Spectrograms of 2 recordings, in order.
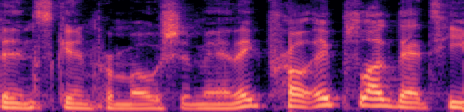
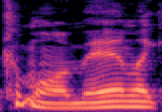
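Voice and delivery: ordinary delivery

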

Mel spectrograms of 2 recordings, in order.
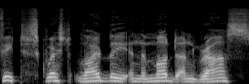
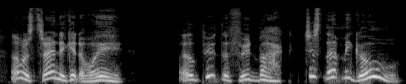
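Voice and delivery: higher-pitched, pleading man; frightened captive; 6 semitones higher than usual. Acted. Caught man begging the hero to release him, pleading. Narrator voices frightened Alton.

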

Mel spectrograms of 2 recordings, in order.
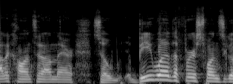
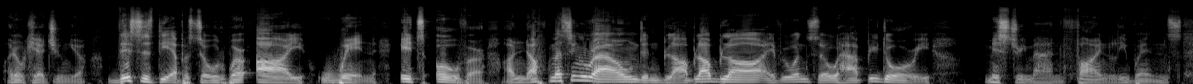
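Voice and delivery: much lower, slow, menacing villain drawl; low sinister villain; 7 semitones lower, slower than usual. Acted. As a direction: purr it out like a creepy mastermind. Villain gloating.

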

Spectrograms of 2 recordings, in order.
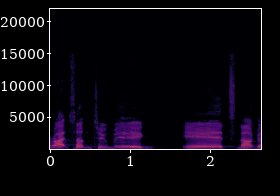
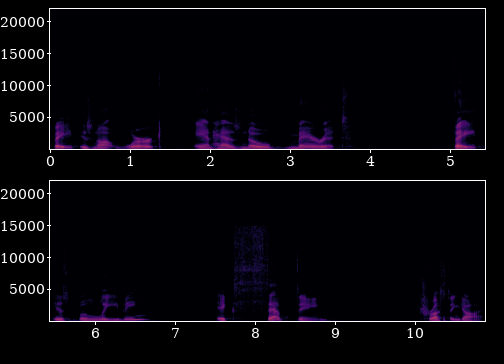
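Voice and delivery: slow emphatic reading; 5 semitones lower, 4 dB quieter, slower than usual. Shown as a demonstration. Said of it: "grab this".

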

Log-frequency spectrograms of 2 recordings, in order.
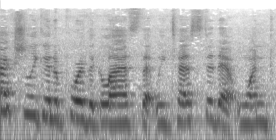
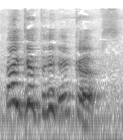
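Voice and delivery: laughing; 7 semitones higher than usual. Real, not acted. Laughs about sudden hiccups.

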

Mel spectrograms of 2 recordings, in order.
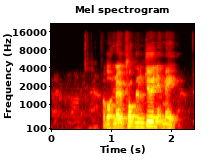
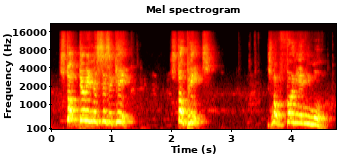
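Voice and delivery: very high, frustrated yell; real high-pitched gamer complaint; exasperated scolding. Real, not acted. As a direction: plead angrily with players to stop. Scolding players over scissor kicks.

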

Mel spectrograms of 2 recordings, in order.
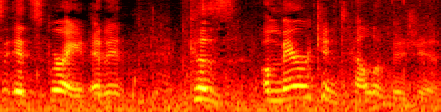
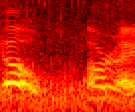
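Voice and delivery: mild granny shrug; 8 semitones higher than usual. Retold or imitated.

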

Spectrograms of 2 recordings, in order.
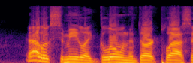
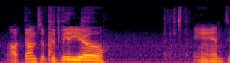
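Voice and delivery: ordinary talk, nothing marked

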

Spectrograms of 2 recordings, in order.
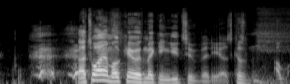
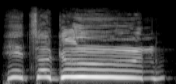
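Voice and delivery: whale impression; 8 dB louder, much slower than usual.

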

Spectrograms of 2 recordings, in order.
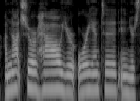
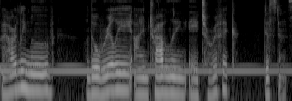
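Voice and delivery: calm verse, fading softer towards the end; meditative poem reading; 3 semitones higher, 7 dB quieter than usual. Acted. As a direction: read the poem softly, letting each phrase rest.

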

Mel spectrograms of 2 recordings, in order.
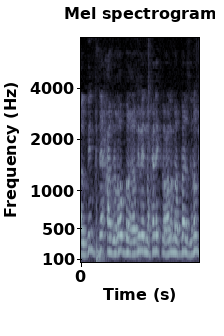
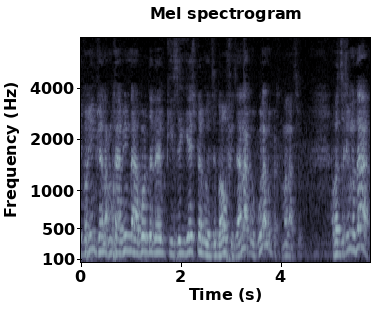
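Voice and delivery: ordinary talk, nothing marked

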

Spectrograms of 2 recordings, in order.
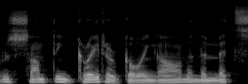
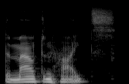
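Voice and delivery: plain reading voice

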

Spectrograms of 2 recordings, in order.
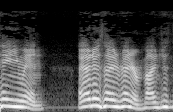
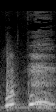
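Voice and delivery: giggle; 9 semitones higher, 13 dB quieter than usual. Real, not acted. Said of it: "Sorry, I had to".

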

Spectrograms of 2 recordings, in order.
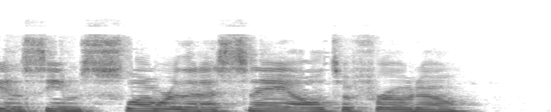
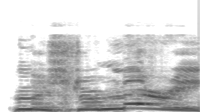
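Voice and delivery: much higher surprised farmer; astonished cry; 11 semitones higher, 4 dB louder than usual. Acted. Farmer recognizes Merry, astonished cry. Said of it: "he cried".

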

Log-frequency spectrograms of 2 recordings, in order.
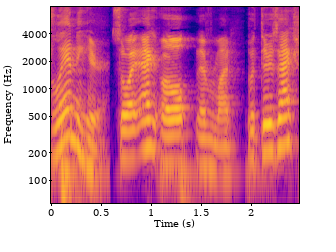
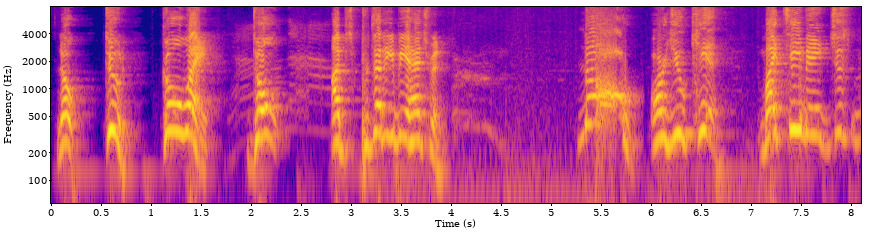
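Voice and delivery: loud, high panicked protest; frustrated yelling; 7 semitones higher, 5 dB louder than usual. Real, not acted. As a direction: yell at a clumsy teammate. Disguise ruined, yells at teammate.

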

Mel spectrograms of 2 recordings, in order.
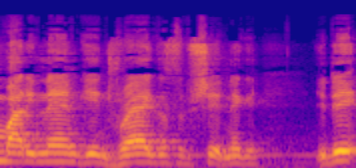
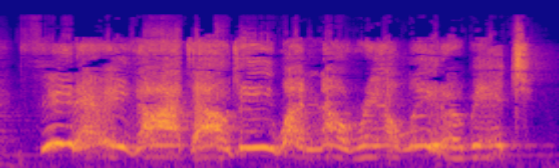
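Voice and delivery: mocking high shout; slower than usual. Vlogger imitating critics who gloat when he responds, in a shrill high shout. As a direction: shriek it like a gleeful hater. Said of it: "here they go like".

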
